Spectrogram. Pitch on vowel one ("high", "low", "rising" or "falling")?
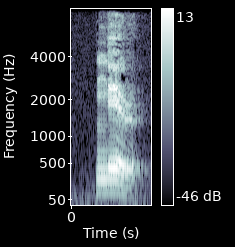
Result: falling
